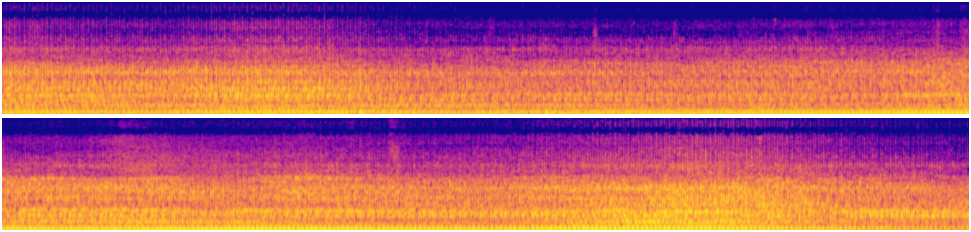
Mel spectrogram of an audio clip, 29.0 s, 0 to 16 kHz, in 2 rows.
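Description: Diesel engine of a Plus Power VTDD-25 forklift idling steadily.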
